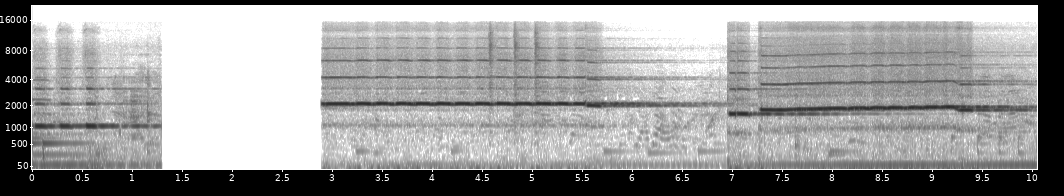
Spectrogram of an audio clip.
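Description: Gambang kromong music: one piece fades out about a second in and gives way to a moment of dead silence, then the next piece opens with long held high notes on a bamboo flute (suling), stepping down in pitch twice.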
